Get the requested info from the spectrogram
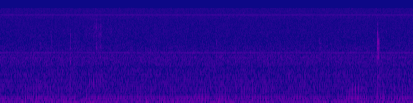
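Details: Seven-month-old female kitten, in heat, sucking on an old blanket like a baby indoors; a quiet, steady low rumbling purr throughout, with faint soft clicks and one brief sharp tap near the end.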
